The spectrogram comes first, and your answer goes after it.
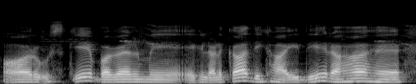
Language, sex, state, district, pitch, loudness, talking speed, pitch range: Hindi, male, Jharkhand, Ranchi, 115 Hz, -18 LUFS, 145 wpm, 110-130 Hz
